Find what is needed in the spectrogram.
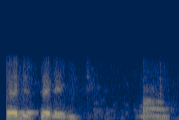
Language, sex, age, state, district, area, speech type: Tamil, female, 45-60, Tamil Nadu, Tiruvannamalai, urban, conversation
